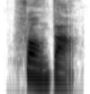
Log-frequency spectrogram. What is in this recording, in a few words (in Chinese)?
"放大", Chinese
